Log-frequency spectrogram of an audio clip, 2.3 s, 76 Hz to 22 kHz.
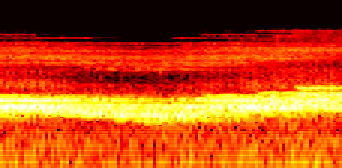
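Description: Hammond X-66 organ playing held chords that shift slowly, with a higher note coming in near the end and no percussion.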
